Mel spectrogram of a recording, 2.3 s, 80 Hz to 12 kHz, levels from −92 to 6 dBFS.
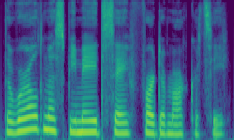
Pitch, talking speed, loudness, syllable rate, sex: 220 Hz, 205 wpm, -17 LUFS, 5.5 syllables/s, female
